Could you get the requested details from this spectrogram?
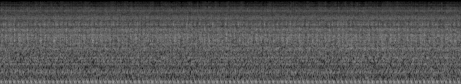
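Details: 2003 Suzuki Jimny JB23W with K6A engine, idling around its water pump replacement: steady, even idle with a smooth regular low beat and no knocks, ticks or squeals. Engine sounds normal.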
